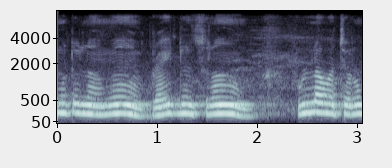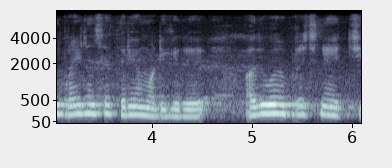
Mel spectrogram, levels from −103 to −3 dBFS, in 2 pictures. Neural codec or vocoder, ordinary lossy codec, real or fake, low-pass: none; none; real; 7.2 kHz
